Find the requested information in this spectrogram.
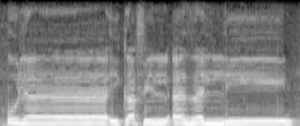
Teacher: یہ جو مد آپ کو اپنی اسکرین پہ نظر آ رہی ہے یہ 5 سے 6 حرکات عربیہ کے برابر لمبی کی جاتی ہے. اور اس لام کو بالکل بھی پر نہیں پڑھنا کیونکہ لام پر پڑھا ہی نہیں جاتا، صرف اللہ کا نام پر پڑھا جاتا ہے.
